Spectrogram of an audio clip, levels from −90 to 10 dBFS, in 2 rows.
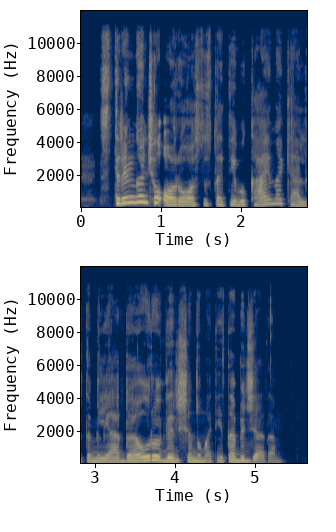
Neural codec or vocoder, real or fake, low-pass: none; real; 10.8 kHz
